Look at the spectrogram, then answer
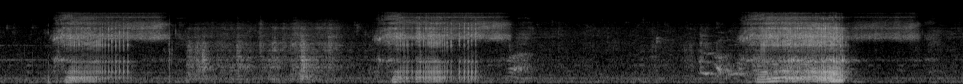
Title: Fat Man Snores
